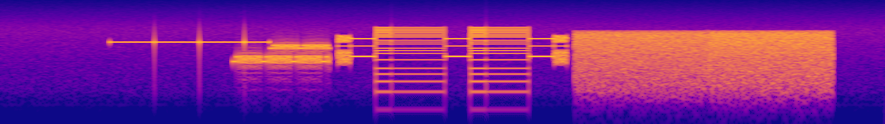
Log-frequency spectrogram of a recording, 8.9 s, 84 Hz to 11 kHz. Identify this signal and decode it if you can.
Dial-up modem handshake (V.34 or later), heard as a whistle, warbles, then hiss.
